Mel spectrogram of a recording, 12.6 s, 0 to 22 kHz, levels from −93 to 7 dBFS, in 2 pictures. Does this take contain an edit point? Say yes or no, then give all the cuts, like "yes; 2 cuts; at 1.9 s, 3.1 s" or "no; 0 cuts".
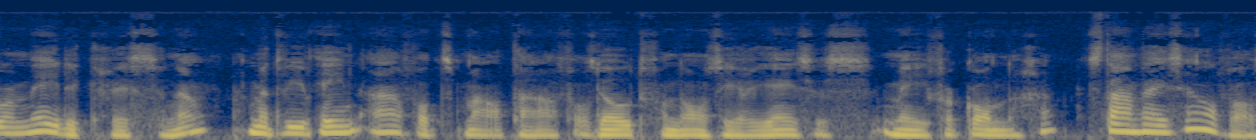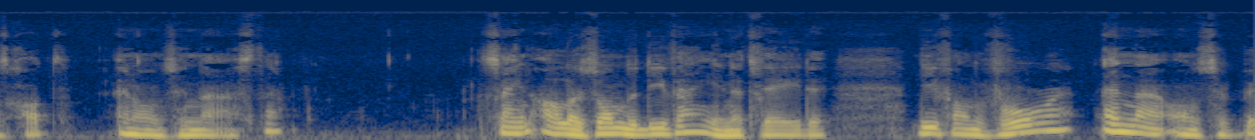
yes; 6 cuts; at 1.1 s, 1.6 s, 3.0 s, 5.4 s, 6.3 s, 10.1 s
